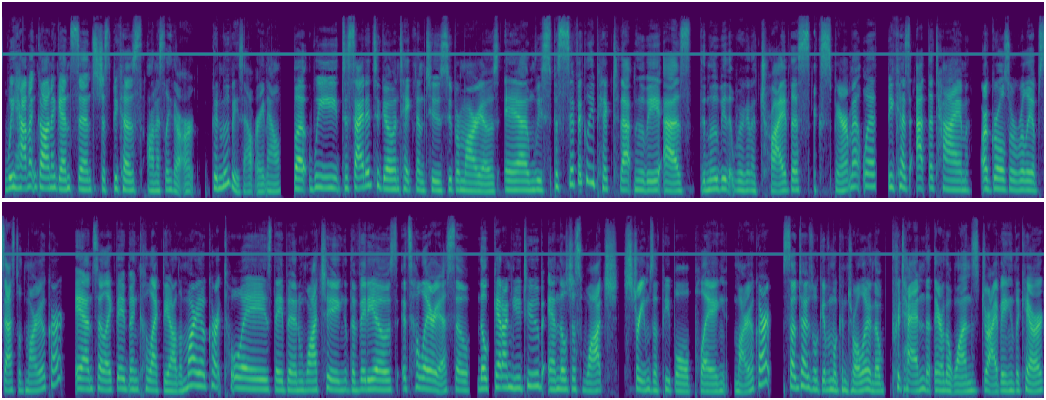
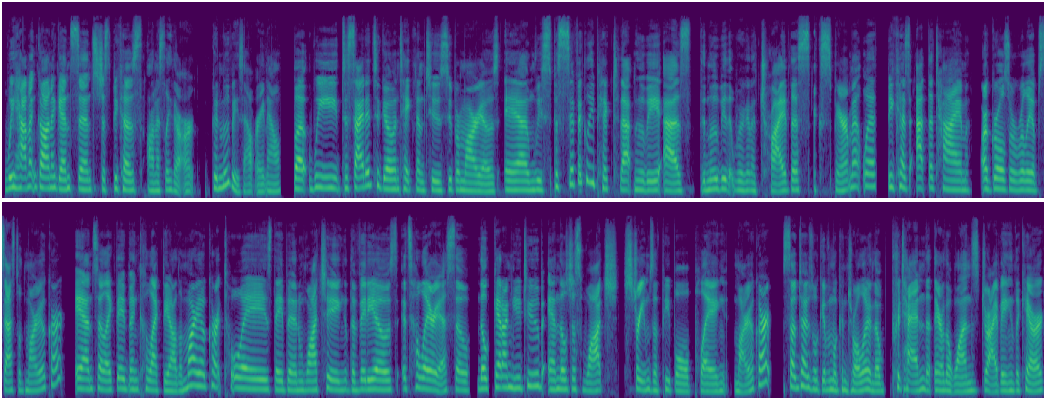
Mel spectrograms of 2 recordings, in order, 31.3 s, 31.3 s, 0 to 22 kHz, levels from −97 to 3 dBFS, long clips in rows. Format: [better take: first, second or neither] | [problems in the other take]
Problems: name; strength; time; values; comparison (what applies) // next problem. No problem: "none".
second | high-pitched whine; noticeable; throughout; 7.5 kHz, 15 dB below the speech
